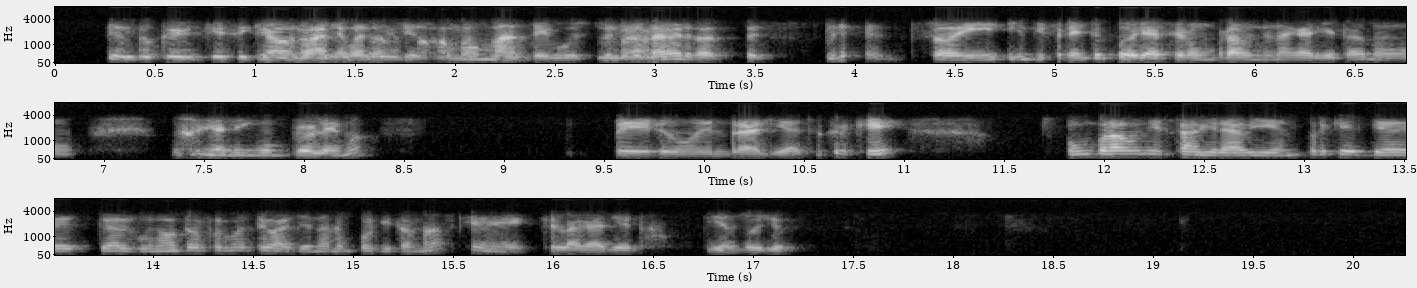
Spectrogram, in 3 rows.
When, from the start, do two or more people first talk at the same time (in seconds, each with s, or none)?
1.0 s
